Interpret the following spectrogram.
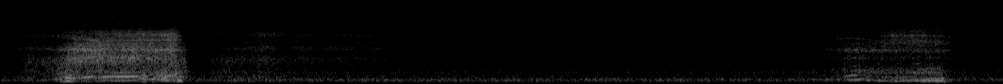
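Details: A Great Dane sleeping through the day snores with loud, rasping, rattling breaths separated by a long quiet pause; Great Dane.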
